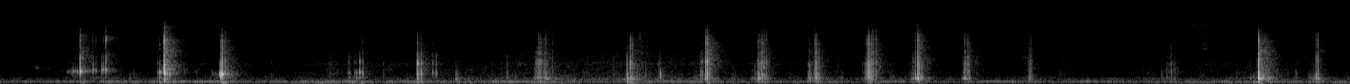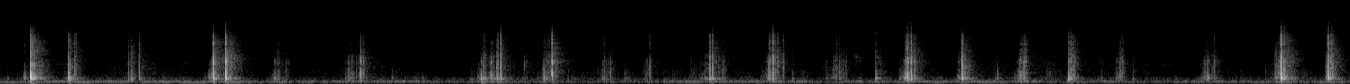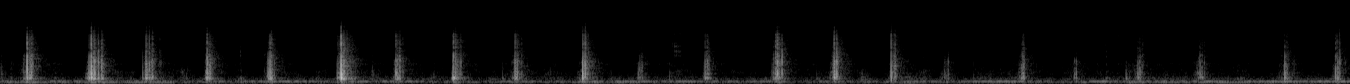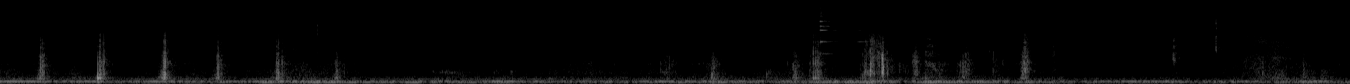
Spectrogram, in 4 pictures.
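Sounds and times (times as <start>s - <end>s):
crisp chewing crunches: 5.3s - 5.7s, 6.3s - 10.9s, 30.4s - 44.0s.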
